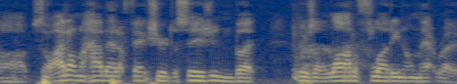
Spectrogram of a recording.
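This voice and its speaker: A somewhat breathy man's voice, fairly high in pitch, at a fairly quick pace with monotone, flat intonation. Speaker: public commenter at county meeting. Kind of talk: public comment. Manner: halting.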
